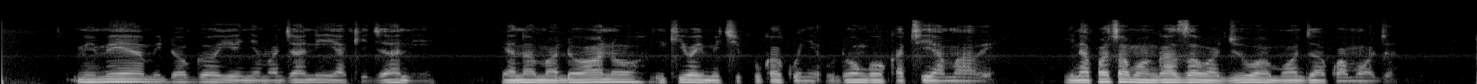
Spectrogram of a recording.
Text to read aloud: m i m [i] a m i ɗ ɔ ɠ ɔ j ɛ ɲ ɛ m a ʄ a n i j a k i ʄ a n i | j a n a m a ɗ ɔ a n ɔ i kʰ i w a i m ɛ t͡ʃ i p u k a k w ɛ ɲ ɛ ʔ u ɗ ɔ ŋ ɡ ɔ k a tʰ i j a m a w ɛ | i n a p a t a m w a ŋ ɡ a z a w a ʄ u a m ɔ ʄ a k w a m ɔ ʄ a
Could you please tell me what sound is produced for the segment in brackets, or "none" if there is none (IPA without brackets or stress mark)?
ɛ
